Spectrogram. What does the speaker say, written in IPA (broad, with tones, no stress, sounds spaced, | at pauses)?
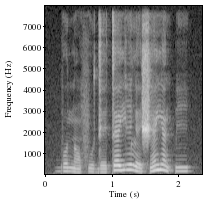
b o˧ n ɔ̃˨ f u˨ d e˨ t ɛ˧ j i˧ l e˨ ʃ ɛ̃˨˦ j ɛ̃˦˨ k͡p i˧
